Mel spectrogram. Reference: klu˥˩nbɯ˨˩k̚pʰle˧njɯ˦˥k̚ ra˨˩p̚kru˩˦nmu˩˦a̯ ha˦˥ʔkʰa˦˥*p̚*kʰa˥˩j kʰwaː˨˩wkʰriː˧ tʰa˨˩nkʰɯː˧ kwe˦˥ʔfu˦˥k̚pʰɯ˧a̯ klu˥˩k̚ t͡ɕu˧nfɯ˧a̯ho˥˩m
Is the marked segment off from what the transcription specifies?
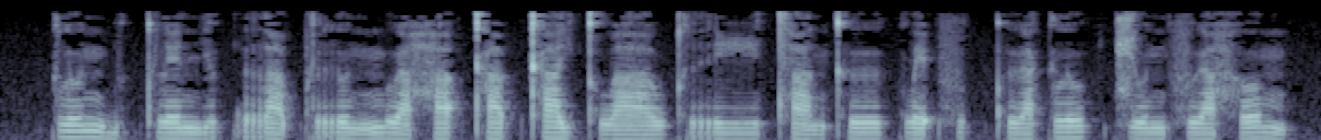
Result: no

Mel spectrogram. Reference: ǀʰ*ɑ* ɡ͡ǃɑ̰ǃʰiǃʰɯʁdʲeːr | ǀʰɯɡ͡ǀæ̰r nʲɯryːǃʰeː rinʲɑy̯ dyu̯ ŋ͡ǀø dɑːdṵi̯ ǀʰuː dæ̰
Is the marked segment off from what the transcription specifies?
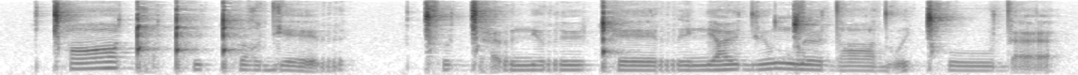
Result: yes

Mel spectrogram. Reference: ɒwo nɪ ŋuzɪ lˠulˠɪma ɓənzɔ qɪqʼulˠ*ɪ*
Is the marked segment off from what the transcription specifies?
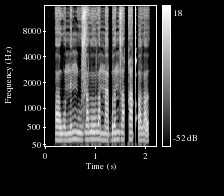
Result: yes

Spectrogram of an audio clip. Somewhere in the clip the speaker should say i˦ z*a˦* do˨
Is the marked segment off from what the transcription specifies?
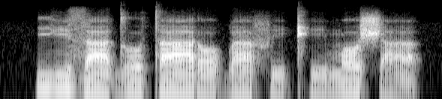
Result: yes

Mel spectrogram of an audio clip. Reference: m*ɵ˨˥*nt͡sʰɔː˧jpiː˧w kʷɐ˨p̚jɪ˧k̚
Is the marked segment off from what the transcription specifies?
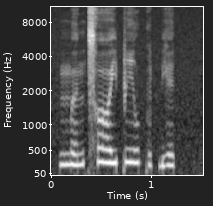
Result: yes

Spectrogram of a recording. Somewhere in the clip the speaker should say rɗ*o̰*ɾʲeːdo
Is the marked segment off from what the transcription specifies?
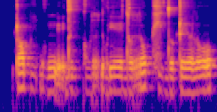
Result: yes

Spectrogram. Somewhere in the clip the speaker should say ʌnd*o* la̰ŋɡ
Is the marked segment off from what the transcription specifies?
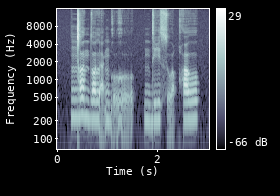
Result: yes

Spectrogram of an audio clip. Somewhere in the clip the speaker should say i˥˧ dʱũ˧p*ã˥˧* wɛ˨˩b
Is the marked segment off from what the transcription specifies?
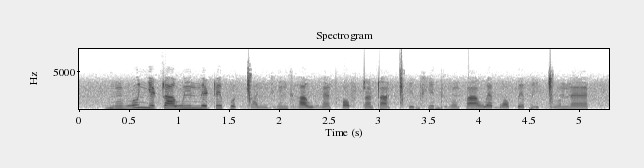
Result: no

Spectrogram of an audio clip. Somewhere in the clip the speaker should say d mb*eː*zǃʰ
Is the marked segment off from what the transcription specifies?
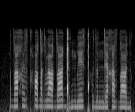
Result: no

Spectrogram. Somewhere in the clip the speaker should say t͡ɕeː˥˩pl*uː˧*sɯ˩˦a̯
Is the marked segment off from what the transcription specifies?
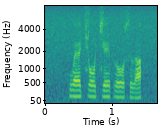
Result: yes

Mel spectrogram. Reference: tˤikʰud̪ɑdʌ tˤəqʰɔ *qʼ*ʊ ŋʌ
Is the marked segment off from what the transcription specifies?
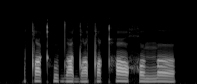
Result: yes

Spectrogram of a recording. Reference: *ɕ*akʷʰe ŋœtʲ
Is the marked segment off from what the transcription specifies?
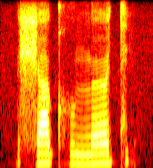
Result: yes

